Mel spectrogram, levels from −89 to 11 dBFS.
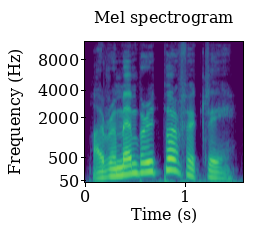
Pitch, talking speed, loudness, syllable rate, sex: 145 Hz, 150 wpm, -16 LUFS, 5.7 syllables/s, male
